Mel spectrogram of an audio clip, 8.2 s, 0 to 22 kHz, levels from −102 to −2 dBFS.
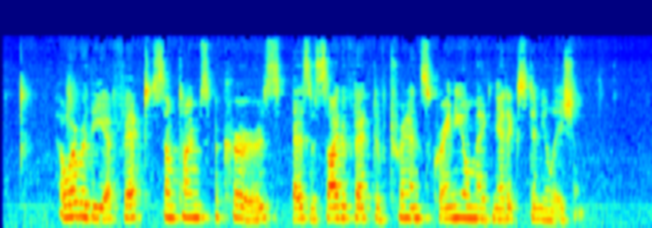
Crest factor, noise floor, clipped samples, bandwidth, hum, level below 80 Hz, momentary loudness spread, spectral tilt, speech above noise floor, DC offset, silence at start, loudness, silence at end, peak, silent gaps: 20 dB; -59 dBFS; under 0.1%; 11 kHz; none; -62 dBFS; 9 LU; -4.5 dB/octave; 32 dB; under 0.1%; 0.25 s; -27 LUFS; 0.85 s; -8 dBFS; none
